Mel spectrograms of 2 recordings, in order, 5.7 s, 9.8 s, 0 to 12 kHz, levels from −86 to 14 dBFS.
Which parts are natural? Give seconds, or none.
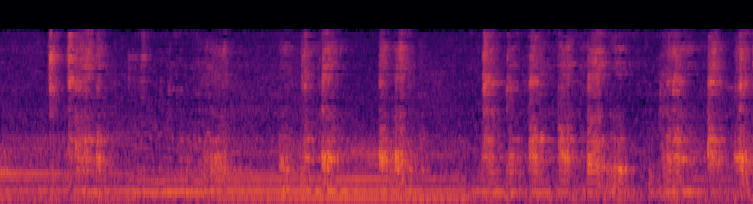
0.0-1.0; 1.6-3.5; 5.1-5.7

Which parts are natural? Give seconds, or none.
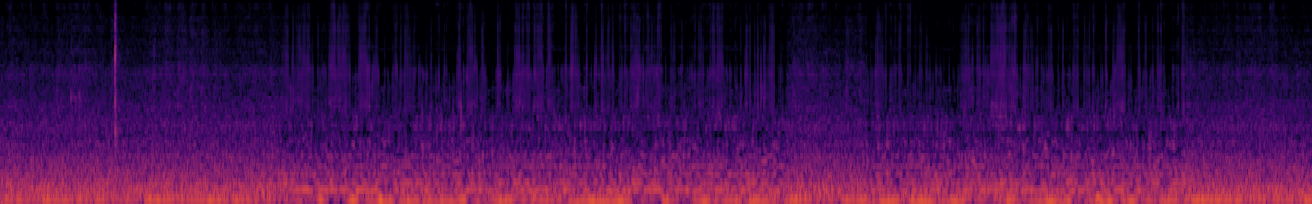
0.0-2.1; 5.9-6.5; 8.9-9.8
